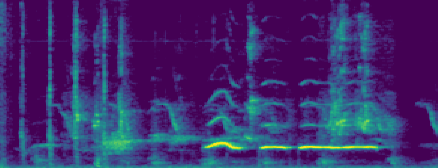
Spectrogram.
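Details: Young Javan myna singing full isian: scratchy chatter, then a rising whistle that flows into a long, steady, pure whistled note, followed by softer chatter.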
